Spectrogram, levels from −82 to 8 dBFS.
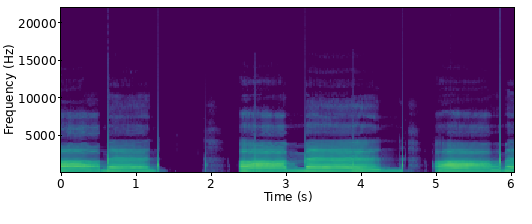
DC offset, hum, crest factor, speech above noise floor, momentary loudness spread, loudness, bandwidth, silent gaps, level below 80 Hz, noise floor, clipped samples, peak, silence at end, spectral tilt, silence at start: under 0.1%; none; 18 dB; 55 dB; 18 LU; -20 LUFS; 12.5 kHz; none; -58 dBFS; -74 dBFS; under 0.1%; -4 dBFS; 0 s; -4.5 dB/octave; 0 s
